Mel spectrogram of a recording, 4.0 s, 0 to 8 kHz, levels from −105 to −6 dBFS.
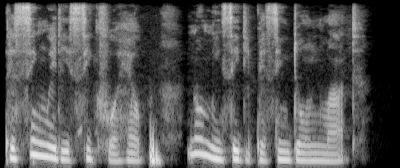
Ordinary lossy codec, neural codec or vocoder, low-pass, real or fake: none; none; 7.2 kHz; real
